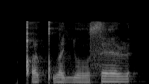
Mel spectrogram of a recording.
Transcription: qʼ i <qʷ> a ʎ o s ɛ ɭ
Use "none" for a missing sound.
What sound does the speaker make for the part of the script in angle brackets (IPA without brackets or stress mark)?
kʷʼ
